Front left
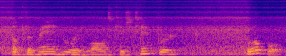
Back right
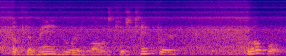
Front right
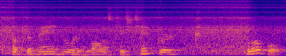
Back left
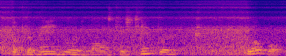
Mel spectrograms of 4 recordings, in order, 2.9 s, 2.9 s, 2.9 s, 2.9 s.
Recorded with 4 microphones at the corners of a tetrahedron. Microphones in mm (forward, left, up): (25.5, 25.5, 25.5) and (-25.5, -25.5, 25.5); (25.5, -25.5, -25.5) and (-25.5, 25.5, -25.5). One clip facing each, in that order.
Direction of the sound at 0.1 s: 20° right.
